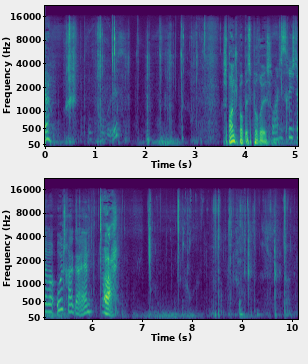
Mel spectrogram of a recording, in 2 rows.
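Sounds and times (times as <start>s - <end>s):
speech: 0.0s - 0.2s, 3.7s - 6.6s
chewing and biting soft sugary candy: 0.2s - 3.7s, 5.7s - 10.1s.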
